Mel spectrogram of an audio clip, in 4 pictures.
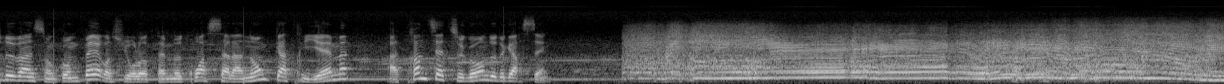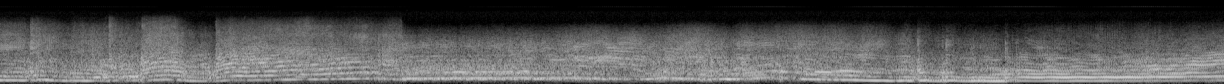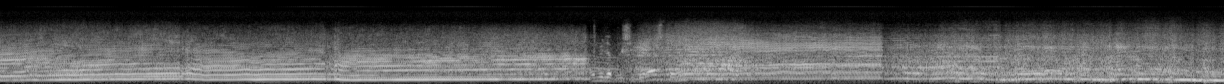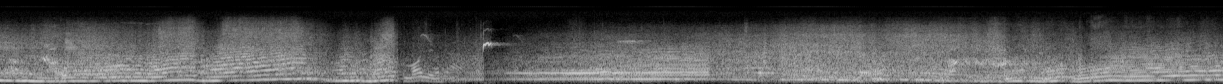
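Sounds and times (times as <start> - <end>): rally car engines at full throttle: 0.0 - 48.9.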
